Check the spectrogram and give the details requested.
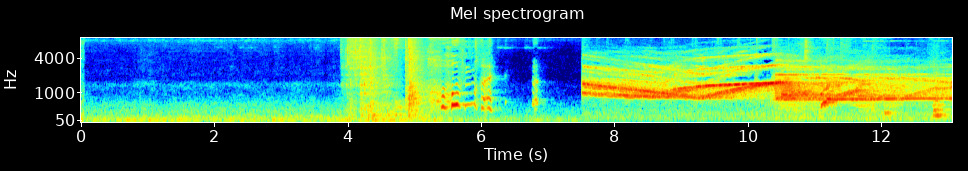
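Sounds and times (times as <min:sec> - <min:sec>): emergency vehicle sirens wailing: 0:07.5 - 0:13.0.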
